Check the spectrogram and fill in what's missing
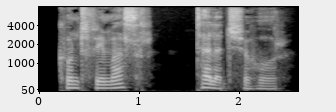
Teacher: Did you hear the helping vowel between kunt and Masr?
